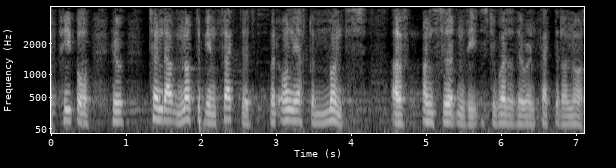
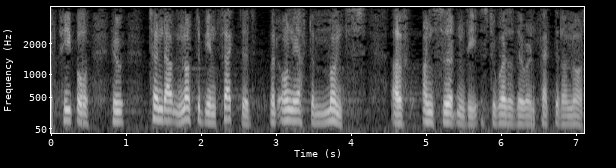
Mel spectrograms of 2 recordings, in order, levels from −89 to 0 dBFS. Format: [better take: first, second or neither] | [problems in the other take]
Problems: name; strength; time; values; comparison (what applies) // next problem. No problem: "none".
second | noise reduction (neural separator model SepFormer DNS4)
